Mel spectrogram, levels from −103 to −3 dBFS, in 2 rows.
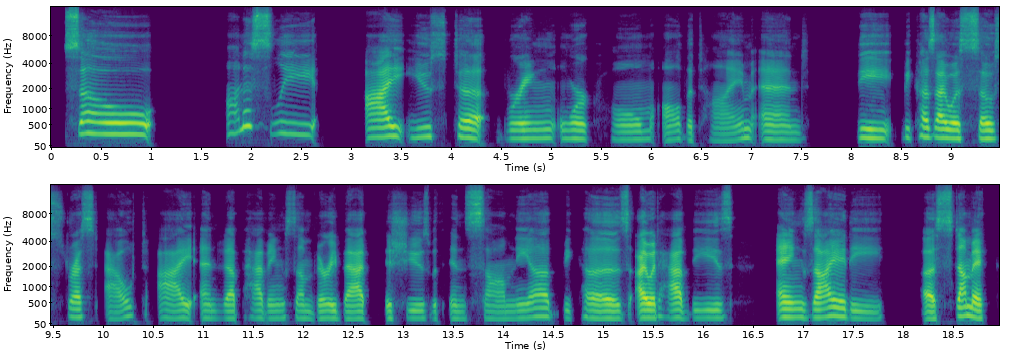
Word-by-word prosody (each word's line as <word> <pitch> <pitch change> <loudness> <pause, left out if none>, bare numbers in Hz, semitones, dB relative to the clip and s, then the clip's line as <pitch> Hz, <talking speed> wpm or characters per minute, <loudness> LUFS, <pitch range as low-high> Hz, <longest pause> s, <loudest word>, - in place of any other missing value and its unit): So, 275 - +4 0.7
honestly, 290 - -3 0.5
I 210 +2 +4
used 215 +3 -8
to 205 - +4 0.2
bring 180 +1 -2
work 175 -1 -1 0.2
home 165 0 -7
all 160 +4 -8
the 150 - -10
time, 145 +8 -10
and 160 -1 -5 0.5
the 190 -3 0
because 210 +1 -1
I 195 - +7
was 180 -1 +6
so 175 0 +3
stressed 170 -2 -4
out, 165 +8 -8 0.2
I 155 -1 -2
ended 150 0 -8
up 145 0 -1
having 150 -1 -7
some 150 -3 -9
very 150 +1 -1
bad 145 0 +2 0.2
issues 150 0 -7
with 145 - -14
insomnia, 145 +4 -4
because 150 -2 0
I 155 - +10
would 155 +1 +6
have 160 -4 +1
these 155 +1 -7 0.5
anxiety, 165 -3 +3 0.4
uh, 135 - +5
stomach, 180 -1 +4
165 Hz, 115 wpm, -24 LUFS, 150-195 Hz, 0.7 s, I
